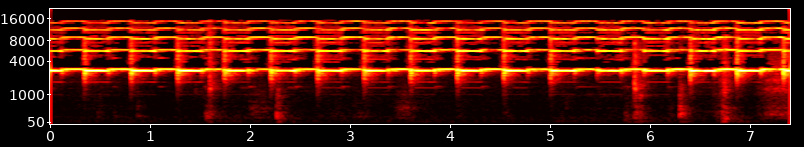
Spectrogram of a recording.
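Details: Burglar alarm sound bomb and strobe in a vented bell box, test run: a loud, piercing electronic tone pulses about twice a second, steady and unbroken, with the strobe lighting the whole case, so the siren is working normally.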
